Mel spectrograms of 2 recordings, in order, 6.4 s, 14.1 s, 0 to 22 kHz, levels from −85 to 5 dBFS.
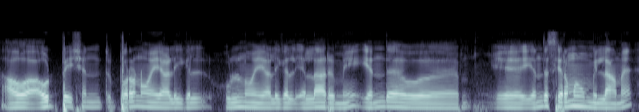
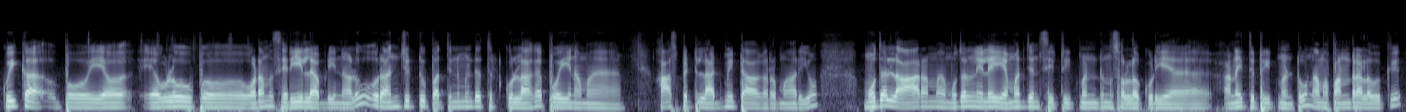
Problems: none marked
